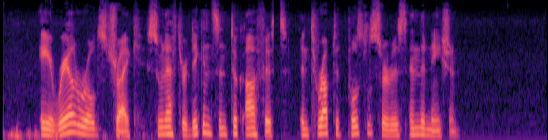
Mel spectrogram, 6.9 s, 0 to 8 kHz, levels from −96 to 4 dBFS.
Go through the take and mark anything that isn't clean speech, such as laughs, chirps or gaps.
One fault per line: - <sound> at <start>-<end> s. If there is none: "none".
- dropout at 3.4-3.5 s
